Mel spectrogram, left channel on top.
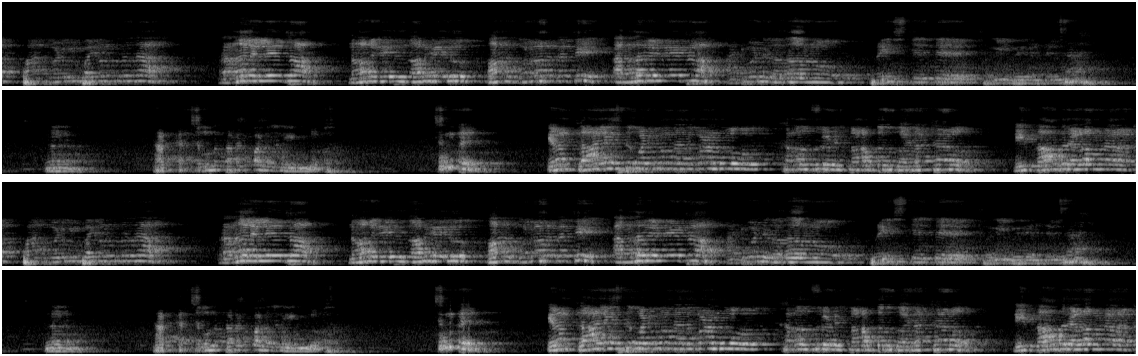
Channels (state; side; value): normal; both; correlation 0.45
